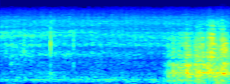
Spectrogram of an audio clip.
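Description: Butter hits a hot pan for channel catfish, starting as a faint hiss and swelling into a brighter, louder sizzle near the end.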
